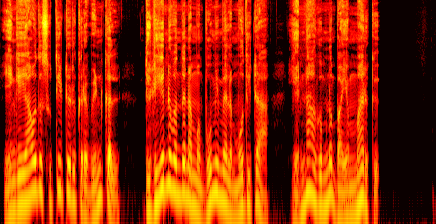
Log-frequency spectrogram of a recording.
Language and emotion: Tamil, fearful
